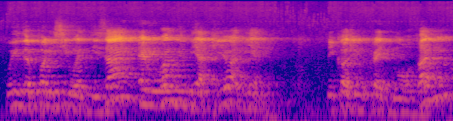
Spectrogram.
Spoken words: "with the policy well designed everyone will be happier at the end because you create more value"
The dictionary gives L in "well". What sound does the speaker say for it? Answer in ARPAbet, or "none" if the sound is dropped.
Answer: N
